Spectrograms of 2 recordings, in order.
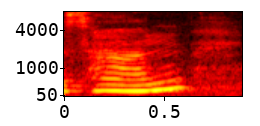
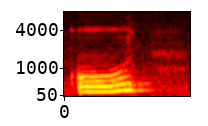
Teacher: It is pronounced as 스 when used as an initial consonant and as t as a final consonant. For example, the first consonant 시옷 in the letter 산 is pronounced as 스.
